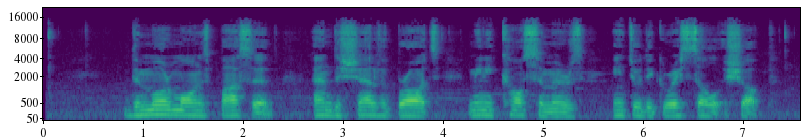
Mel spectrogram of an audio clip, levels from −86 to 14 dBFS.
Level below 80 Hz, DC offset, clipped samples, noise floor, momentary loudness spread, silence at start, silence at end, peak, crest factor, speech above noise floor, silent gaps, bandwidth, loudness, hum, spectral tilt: -60 dBFS; under 0.1%; under 0.1%; -56 dBFS; 12 LU; 0.05 s; 0.4 s; -6 dBFS; 18 dB; 33 dB; none; 16 kHz; -22 LUFS; none; -4 dB/octave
